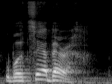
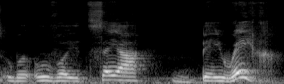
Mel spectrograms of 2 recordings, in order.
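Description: First: The stress is on the first syllable. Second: The stress is on the last syllable. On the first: It describes the thief as blessed. The speaker calls it wrong. "the accent would be under the bays, and the nikud would be a segel" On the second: The thief is congratulating himself. The speaker calls it right. "it's milara... it's on the last syllable"

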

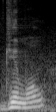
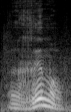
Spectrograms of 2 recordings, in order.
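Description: First: The word begins with a hard stop sound. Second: The word begins with a throaty fricative sound. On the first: "Gimel with a dot is Gimel" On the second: "without a dot is Rimel"

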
